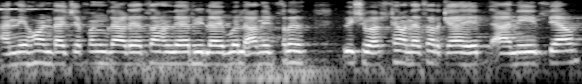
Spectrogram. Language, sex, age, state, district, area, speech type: Marathi, male, 18-30, Maharashtra, Osmanabad, rural, spontaneous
